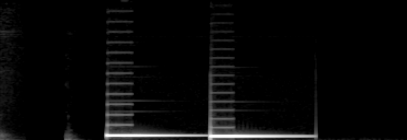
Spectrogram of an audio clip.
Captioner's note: beep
